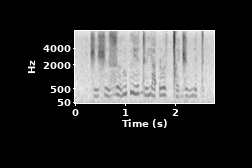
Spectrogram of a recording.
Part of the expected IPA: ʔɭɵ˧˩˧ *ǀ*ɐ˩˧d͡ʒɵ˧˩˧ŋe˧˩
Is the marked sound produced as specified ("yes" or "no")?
yes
